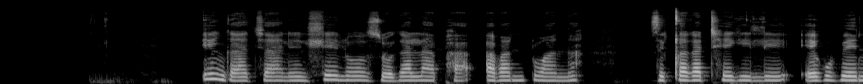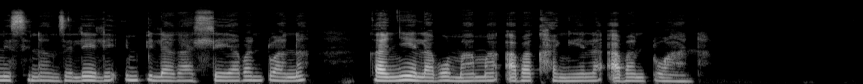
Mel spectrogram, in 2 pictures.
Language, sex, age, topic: North Ndebele, female, 36-49, health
